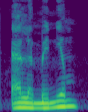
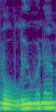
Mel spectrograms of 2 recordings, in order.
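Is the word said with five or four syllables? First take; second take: five; four. First: The word is said with five syllables. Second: The word is said with four syllables. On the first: This is how a coworker from elsewhere says it. "he says aluminium" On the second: This is the usual way the speaker's group says it. "instead of aluminum"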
